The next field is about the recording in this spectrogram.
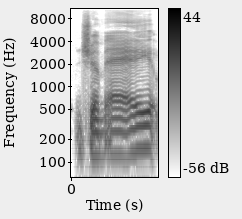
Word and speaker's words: Jamie: and one of them is like a 14-year-old girl named Jemay, but it's spelled like Jamie.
